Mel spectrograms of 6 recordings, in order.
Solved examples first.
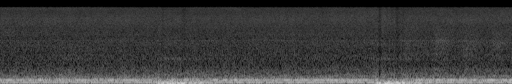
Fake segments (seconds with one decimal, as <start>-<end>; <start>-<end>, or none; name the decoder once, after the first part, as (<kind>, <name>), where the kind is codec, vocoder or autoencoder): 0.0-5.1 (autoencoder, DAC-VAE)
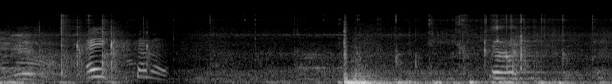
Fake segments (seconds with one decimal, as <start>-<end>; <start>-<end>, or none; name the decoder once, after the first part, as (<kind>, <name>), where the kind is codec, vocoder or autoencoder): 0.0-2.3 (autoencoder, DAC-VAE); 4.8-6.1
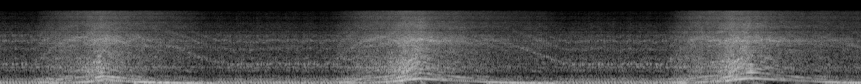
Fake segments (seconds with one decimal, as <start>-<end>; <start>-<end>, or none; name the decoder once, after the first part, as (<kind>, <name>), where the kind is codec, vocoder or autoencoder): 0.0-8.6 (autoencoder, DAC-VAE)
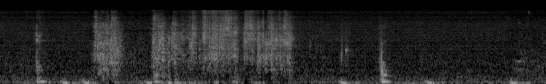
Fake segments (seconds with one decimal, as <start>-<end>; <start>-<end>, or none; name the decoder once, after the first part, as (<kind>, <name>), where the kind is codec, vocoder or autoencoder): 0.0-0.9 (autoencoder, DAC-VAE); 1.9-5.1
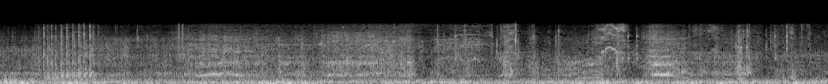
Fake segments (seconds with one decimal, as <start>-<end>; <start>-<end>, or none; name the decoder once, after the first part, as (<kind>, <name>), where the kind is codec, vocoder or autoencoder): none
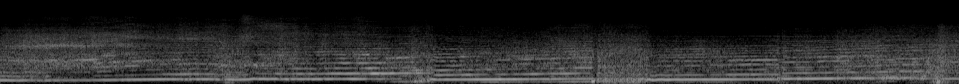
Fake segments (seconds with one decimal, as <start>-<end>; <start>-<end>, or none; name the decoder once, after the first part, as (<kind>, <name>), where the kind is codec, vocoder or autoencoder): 0.0-5.0 (autoencoder, DAC-VAE); 5.5-9.6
